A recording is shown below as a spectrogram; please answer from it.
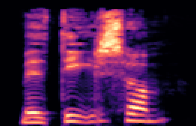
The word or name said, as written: MEDDELSOMME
